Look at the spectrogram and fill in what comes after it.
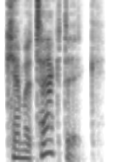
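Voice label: "chemotactic", British English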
